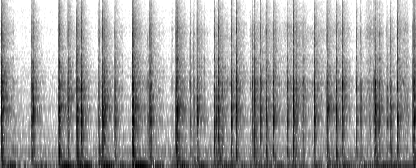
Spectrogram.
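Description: Long blue acrylic nail tips tap quickly on a flat white cardboard gift box with a gold logo lying on a table. The result is a rapid stream of about two dozen short, dry clicks with bright tops and very little ring.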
